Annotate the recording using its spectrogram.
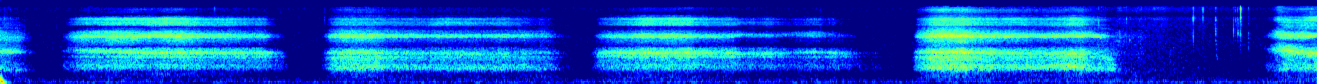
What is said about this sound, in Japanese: ちょっと深呼吸しよう。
